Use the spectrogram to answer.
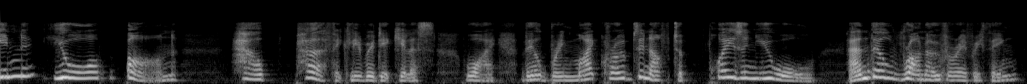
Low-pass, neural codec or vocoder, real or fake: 7.2 kHz; vocoder, 24 kHz, 100 mel bands, Vocos; fake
